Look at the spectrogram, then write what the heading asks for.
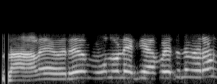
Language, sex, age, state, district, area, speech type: Malayalam, female, 45-60, Kerala, Kollam, rural, conversation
